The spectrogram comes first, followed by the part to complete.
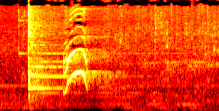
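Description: A short chime-like sound effect: a bright ringing onset with several steady tones about a quarter second in, followed by a quick tone that rises and falls.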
